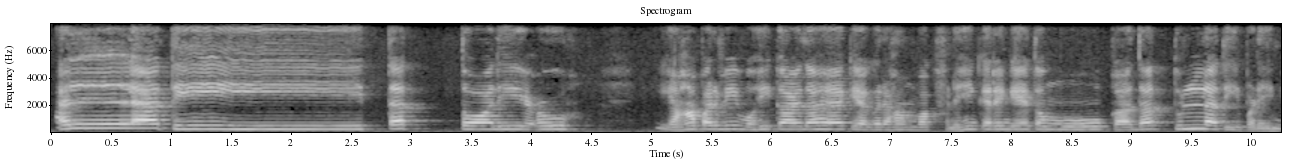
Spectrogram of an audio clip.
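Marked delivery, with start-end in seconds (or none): 0.0-4.3 very slow stretched tilawat; Quran recitation. Shown as a demonstration. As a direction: draw it out melodically. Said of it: "recitation demo". (آہستہ تلاوت)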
